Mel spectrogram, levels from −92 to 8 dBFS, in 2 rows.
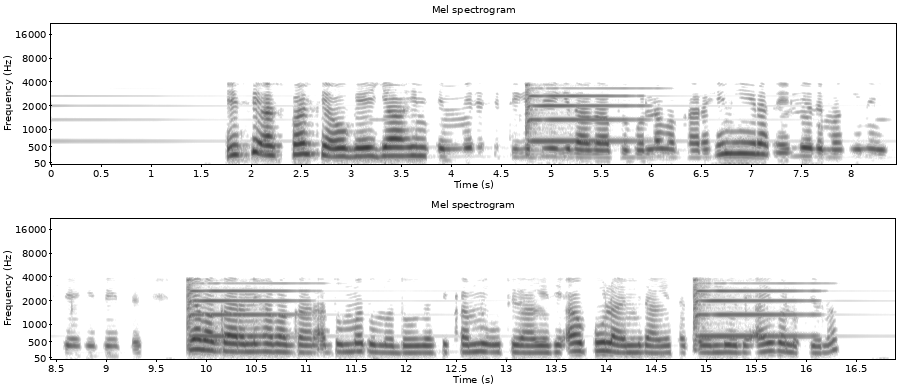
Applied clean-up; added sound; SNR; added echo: classical method spectral subtraction.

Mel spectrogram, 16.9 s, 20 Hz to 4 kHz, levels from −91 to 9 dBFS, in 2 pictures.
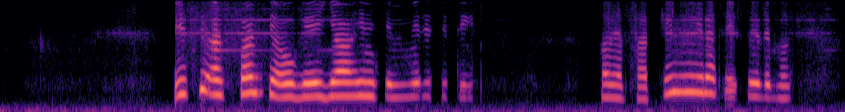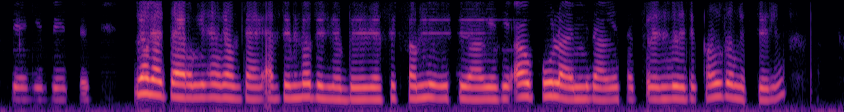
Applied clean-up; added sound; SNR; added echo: neural diffusion model UNIVERSE++.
